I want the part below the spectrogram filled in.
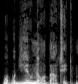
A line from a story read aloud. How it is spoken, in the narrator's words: Maggie said angrily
